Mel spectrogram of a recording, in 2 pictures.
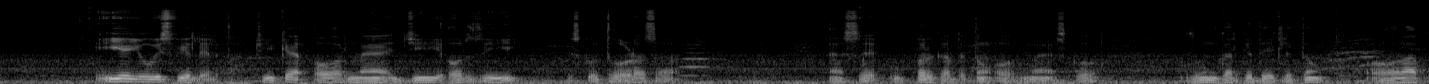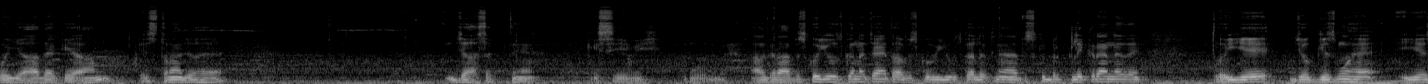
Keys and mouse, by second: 4.6 g, 11.8-15.4 ctrl+middle drag, 16.2 alt+middle click, 18.5-22.7 ctrl+middle drag, 22.7 click, 24.2 click, 27.6-28.0 drag.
